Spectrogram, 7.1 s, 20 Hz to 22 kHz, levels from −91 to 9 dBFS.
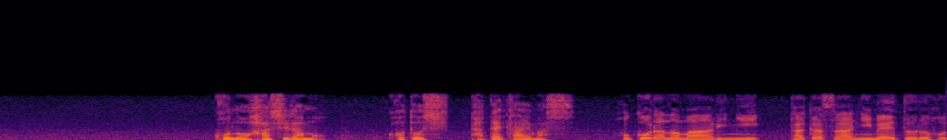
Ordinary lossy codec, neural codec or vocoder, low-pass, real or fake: none; codec, 16 kHz, 8 kbps, FunCodec, trained on Chinese and English, 25 frames a second; 7.2 kHz; fake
